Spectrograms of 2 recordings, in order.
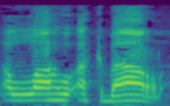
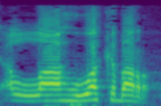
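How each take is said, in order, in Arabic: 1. الحركة بعد الباء في أكبر تُمدّ. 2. يحل صوت الواو محل الهمزة قبل أكبر. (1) "بمد الباء" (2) "بالواو بدل الهمزة"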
